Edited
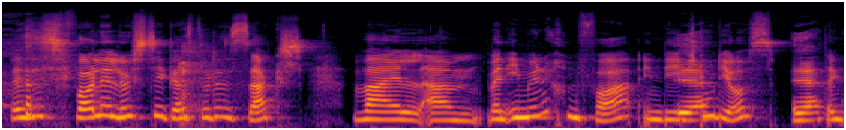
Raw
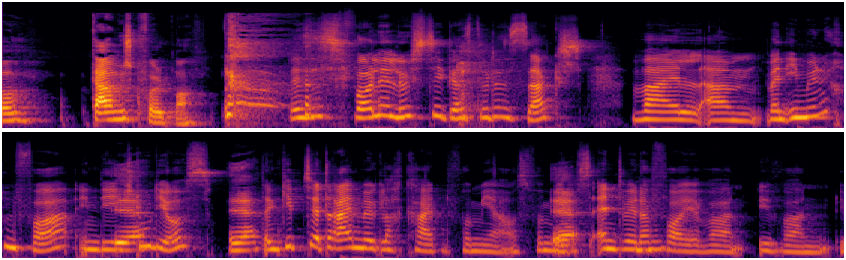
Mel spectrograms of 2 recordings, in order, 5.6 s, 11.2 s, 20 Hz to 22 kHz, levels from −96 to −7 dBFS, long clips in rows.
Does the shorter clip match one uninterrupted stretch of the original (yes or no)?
yes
